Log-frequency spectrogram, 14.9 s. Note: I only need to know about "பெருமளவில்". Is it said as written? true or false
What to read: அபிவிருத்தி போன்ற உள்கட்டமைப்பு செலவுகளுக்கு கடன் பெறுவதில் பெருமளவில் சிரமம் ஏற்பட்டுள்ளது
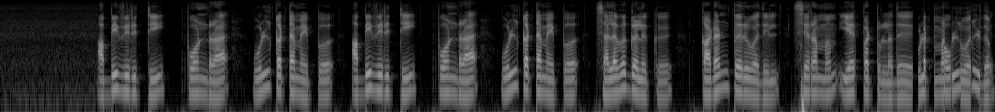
false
